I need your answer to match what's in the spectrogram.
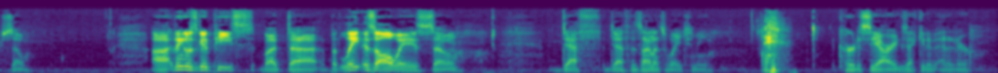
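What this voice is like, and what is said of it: Congested, slightly stuffy voice. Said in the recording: “I sound a little congested, ... because I'm coming down with a cold”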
